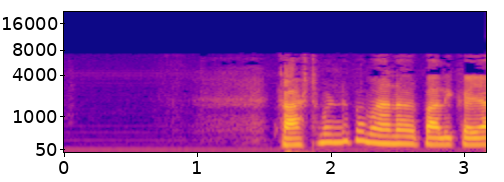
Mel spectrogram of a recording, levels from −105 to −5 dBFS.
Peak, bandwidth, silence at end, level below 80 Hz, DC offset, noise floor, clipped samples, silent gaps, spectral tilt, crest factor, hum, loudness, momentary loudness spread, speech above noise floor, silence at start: -4 dBFS; 7.6 kHz; 0 s; -62 dBFS; under 0.1%; -60 dBFS; under 0.1%; none; -6.5 dB/octave; 20 dB; none; -23 LUFS; 4 LU; 38 dB; 1.4 s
